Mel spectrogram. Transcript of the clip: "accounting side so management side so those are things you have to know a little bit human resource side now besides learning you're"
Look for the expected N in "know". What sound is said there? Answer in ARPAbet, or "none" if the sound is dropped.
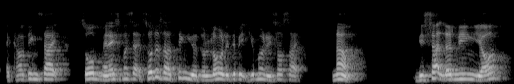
L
